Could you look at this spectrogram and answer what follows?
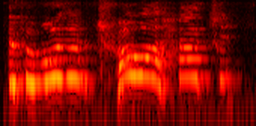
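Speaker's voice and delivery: high, loud, tearful bird voice; complaining pigeon. Acted. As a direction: whine like a weary pigeon. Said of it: "said the pigeon".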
